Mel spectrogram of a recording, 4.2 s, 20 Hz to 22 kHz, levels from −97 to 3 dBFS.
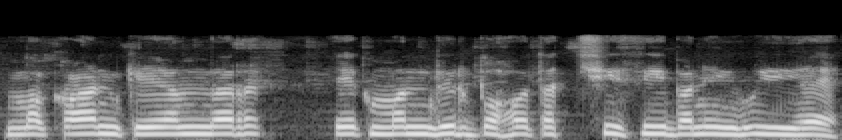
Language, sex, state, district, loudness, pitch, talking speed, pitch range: Hindi, male, Madhya Pradesh, Katni, -13 LUFS, 200 Hz, 155 wpm, 195-205 Hz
